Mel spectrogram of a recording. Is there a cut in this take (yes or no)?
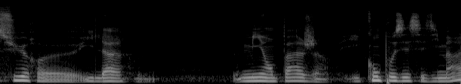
yes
